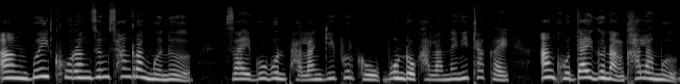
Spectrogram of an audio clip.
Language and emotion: Bodo, fearful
